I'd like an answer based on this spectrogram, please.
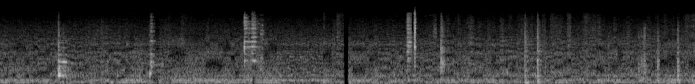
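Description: Handling a small metal tin of mink oil: scattered sharp clinks and knocks as the tin is opened and set down and the bellows is picked up, with a quick rattle of clicks about two and a half seconds in. A steady low hum underlies it all.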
